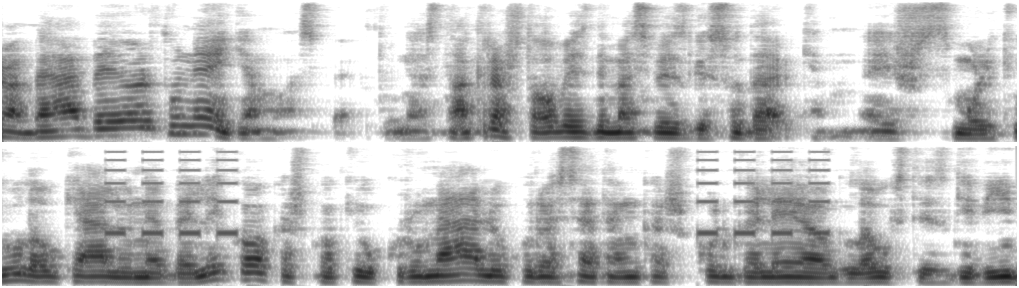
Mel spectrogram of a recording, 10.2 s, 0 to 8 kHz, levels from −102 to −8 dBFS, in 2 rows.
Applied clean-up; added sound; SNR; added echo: classical method WPE with log-MMSE.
